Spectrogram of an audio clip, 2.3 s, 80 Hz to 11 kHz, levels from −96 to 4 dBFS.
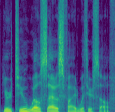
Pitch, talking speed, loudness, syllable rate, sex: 130 Hz, 155 wpm, -16 LUFS, 4.6 syllables/s, male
